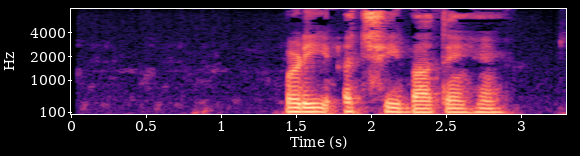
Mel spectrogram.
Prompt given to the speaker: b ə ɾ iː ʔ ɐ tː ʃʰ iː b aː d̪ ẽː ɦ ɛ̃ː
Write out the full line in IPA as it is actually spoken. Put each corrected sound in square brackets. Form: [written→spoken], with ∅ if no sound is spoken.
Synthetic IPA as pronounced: b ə [ɾ→ɽ] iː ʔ [ɐ→ə] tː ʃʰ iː b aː [d̪→t̪] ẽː ɦ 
